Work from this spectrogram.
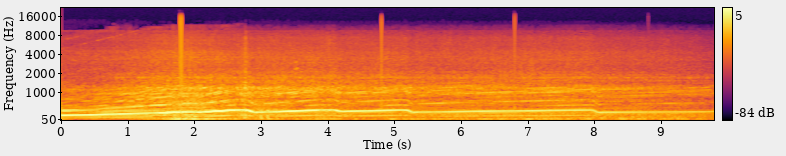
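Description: A stage 2 tuned BMW G42 M240i engine revs hard with rising pitch, then climbs again through several quick shift steps, loud and close with no talk.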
